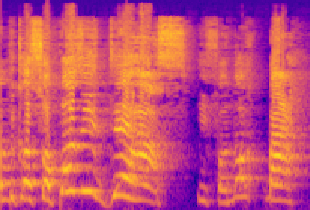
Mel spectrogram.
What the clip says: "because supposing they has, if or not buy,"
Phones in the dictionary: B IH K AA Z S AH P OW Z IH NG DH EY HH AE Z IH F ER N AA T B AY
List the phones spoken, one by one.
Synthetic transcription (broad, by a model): B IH K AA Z S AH P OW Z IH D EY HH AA S IH F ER N AA T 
